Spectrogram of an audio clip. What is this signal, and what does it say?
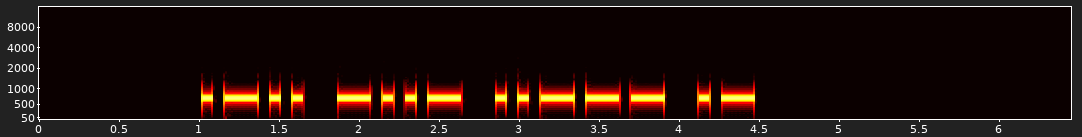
Morse code, heard as a keyed tone, about 17 wpm, 700 Hz. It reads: LX2A
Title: DXCC-100 Call Signs - 4 Characters - 17wpm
